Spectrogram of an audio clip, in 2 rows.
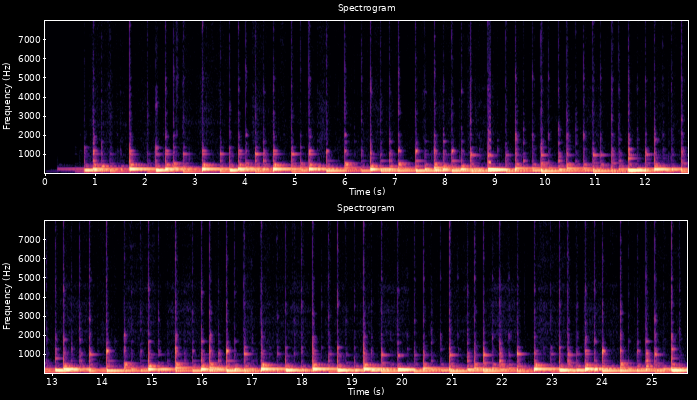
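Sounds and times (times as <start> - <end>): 
tongue drum: 0.6 - 25.6.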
